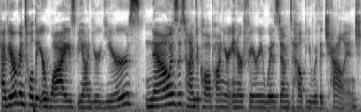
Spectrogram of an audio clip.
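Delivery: ordinary delivery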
